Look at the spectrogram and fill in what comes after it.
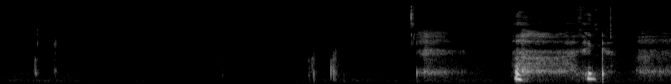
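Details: Short breathy catches build up into two forceful, explosive sneezes, too strong to announce; sneezing.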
